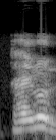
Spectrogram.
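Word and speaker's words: Cai Lun: Cailun dibacanya ya, Cailun.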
